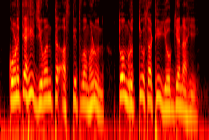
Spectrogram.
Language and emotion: Marathi, neutral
